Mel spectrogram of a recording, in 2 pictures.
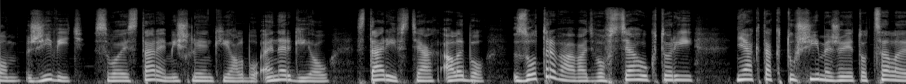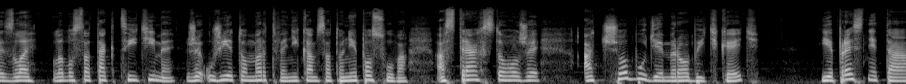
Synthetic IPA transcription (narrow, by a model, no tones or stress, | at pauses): ɔmʒiʋicsʋɔjɛst̪aɾɛjmiʃlɪɛŋkʰialɛbɔʔɛnɛɾɡiɔʊ | st̪aɾiːfscaxa̰lɛbɔ | zɔt̪r̩ʋaːʋaɟʋɔfscaɦukt̪ɔɾiː | ɲɛakt̪akt̪uʃiːmɛʒɛjɛt̪ɔt͡sɛlɛːzlɛlɛbɔsat̪akt͡siːciːmɛʒɛʔuʒjɛt̪ɔmr̩t̪ʋɛɲikamsat̪ɔɲɛpɔsuːʋaʔast̪ɾaxst̪ɔɦɔʒɛʔat͡ʃɔbuɟɛmɾɔbickɛc | jɛpɾɛsɲɛt̪aː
